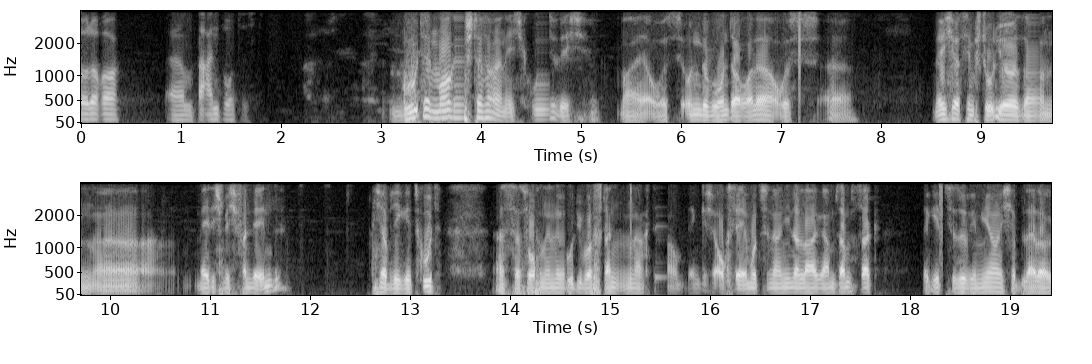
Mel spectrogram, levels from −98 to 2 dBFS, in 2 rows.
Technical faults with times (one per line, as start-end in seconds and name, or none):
3.74-3.84 burst of packet loss
4.56-4.70 burst of packet loss
7.17 electrical switching spike
9.48-9.60 burst of packet loss
14.50-14.56 short concealed packet loss
15.20 electrical switching spike
15.46-15.59 burst of packet loss
18.29-18.32 electrical switching spike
